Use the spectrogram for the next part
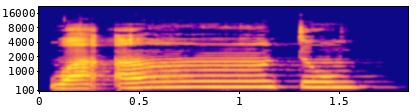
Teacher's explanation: اخفا، نون کی آواز کو کلیئر نہیں پڑھا جائے گا، چھپا کے پڑھیں گے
